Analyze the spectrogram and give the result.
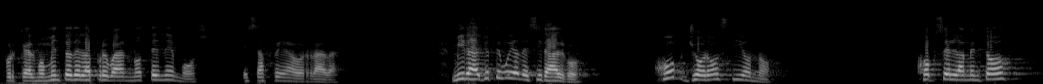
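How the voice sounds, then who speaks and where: A woman preacher with a Mexican accent giving a Sunday sermon, asking the congregation rhetorical questions and swinging from hushed lows to loud, emphatic peaks.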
